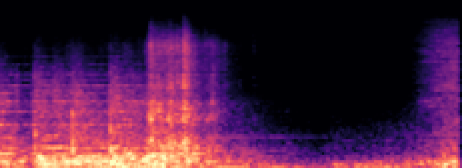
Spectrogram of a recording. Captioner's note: crunch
